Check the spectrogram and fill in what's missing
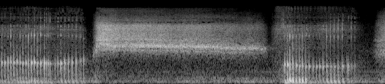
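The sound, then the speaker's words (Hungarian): Loud snoring: a rough, rattling snore, then a long hissing breath out, then another guttural snore starting, with no talking. “Olyan hangosan horkolt, hogy még a vihartól is hangosabb volt.”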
